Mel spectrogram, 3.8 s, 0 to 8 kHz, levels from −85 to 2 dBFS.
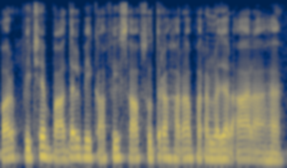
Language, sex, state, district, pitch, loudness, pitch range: Hindi, male, Jharkhand, Garhwa, 110 Hz, -16 LUFS, 105-120 Hz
